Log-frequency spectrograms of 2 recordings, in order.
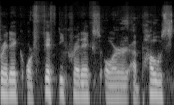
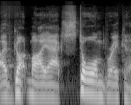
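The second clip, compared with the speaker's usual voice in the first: put-on Australian accent in a heroic voice; 4 dB louder than usual.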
